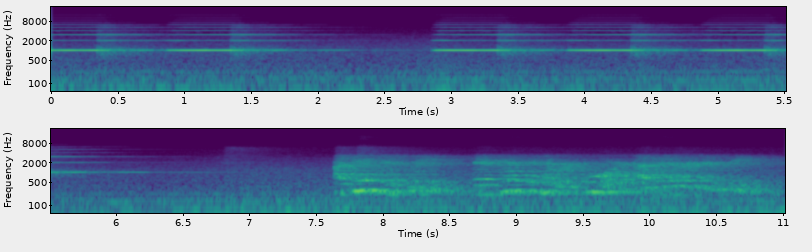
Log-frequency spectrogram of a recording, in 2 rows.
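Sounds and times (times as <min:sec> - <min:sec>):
evacuation alarm beeping: 0:00.0 - 0:07.6.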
